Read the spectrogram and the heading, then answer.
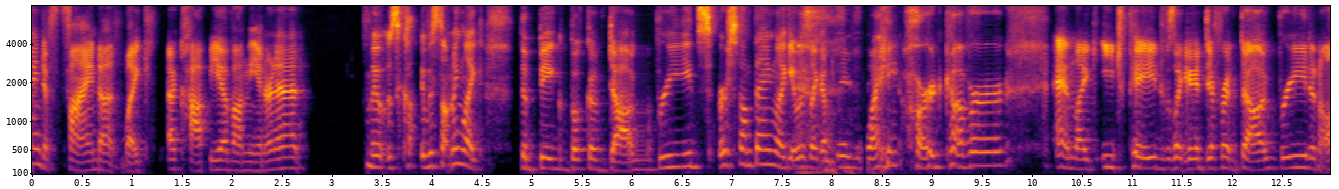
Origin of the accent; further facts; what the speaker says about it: Vancouver, British Columbia, Canada; now in New York, United States; I'm originally from Vancouver, Canada.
